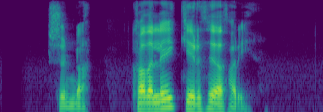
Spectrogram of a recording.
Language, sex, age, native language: Icelandic, male, 20-29, Icelandic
